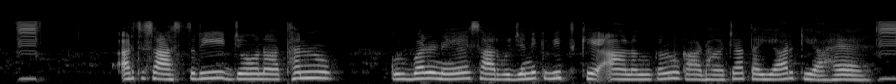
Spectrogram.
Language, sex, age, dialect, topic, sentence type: Hindi, male, 36-40, Hindustani Malvi Khadi Boli, banking, statement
